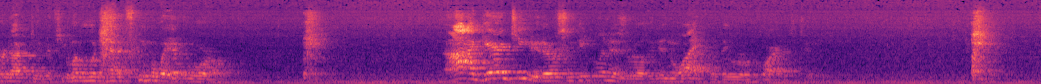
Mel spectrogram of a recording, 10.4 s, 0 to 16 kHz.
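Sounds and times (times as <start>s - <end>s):
speech: 0.0s - 2.4s, 4.4s - 8.3s
low steady room hum: 0.0s - 10.4s
person in an audience sneezing: 3.0s - 3.4s, 9.7s - 10.2s.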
